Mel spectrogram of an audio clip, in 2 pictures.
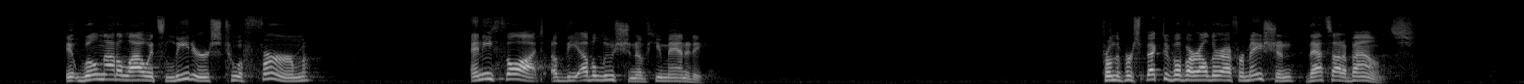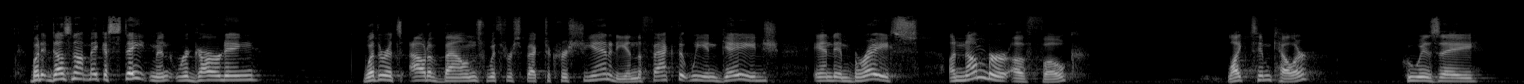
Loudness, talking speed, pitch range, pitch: -28 LUFS, 120 wpm, 155-205 Hz, 180 Hz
